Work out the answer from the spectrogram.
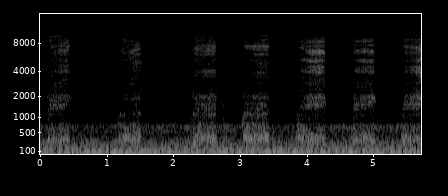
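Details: Wild barn owl at its nest box as the male brings a very large rat on the first nestling's hatching night; breathy rasping hisses, six bursts with short gaps, steady low background hum.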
